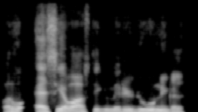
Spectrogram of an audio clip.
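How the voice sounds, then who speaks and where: A young man with a Delhi Hindi accent telling a true ghost story on a podcast, animated and acting out the scenes. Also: fairly high pitch, a little fast, dry recording, studio quality. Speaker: podcast guest.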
